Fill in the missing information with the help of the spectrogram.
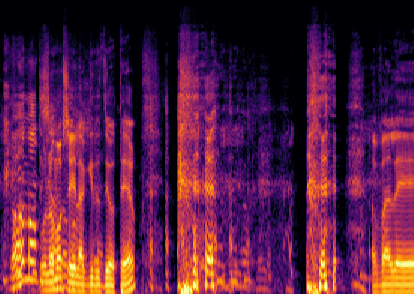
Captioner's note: laugh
